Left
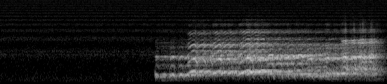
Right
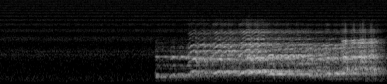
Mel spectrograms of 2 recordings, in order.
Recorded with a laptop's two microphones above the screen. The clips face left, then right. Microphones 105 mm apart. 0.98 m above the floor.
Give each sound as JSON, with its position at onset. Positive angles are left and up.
{"t": 1.6, "sound": "laughter", "side_deg": 45, "distance_m": 0.6}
